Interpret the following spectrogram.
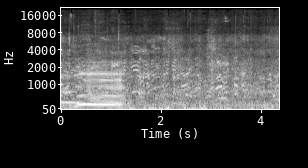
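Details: Dairy cows and calves of an improved breed at Raniganj cattle market, Dinajpur, held on a Thursday; a long, low droning moo for about a second, followed by crowd chatter and market noise.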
